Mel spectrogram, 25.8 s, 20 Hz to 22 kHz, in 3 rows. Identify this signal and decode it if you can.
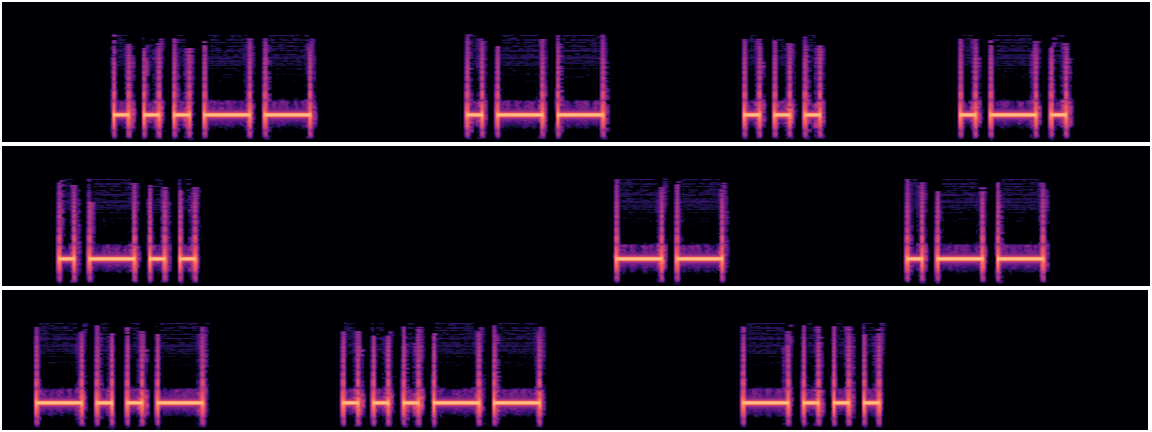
Morse code, heard as a keyed tone, about 10 wpm, spaced as for 5 wpm, 800 Hz. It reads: 3WSRL MWX3B
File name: LEZIONI / 7 GF9Z / 7 G ws 10wpm 3843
